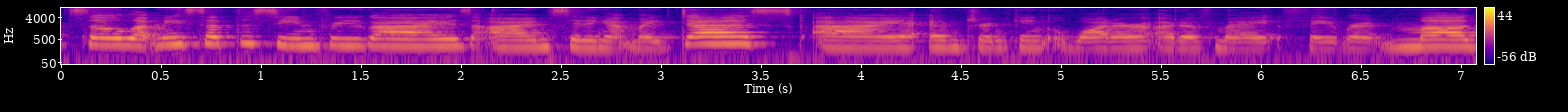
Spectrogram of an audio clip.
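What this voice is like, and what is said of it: Sick, congested-sounding voice. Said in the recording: “I don't know if you can tell in my voice, but I am pretty sick ... if my voice sounds a little bit different”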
